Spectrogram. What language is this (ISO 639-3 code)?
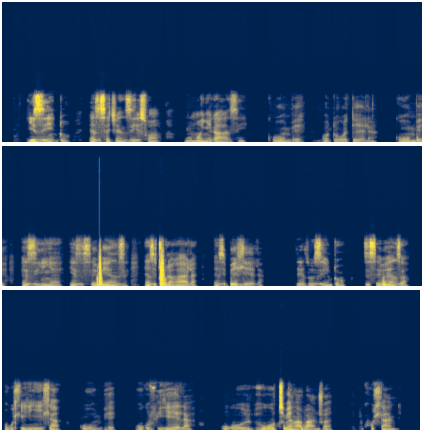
nde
